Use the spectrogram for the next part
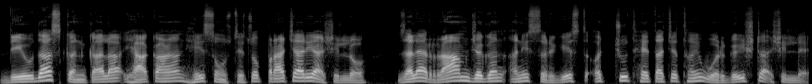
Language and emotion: Goan Konkani, neutral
